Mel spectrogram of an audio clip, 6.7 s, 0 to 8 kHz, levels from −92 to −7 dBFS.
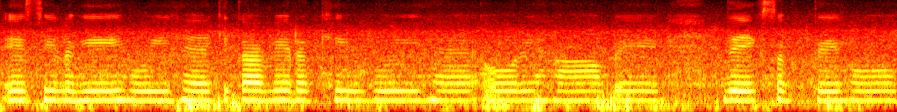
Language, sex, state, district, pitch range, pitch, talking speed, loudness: Hindi, female, Haryana, Jhajjar, 215-220 Hz, 215 Hz, 125 wpm, -19 LUFS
